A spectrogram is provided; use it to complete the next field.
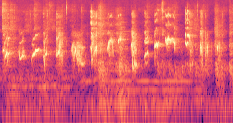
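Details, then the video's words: Eurasian bullfinch song: a quick run of short, soft warbled and creaky notes between low and mid pitch, with a few brief whistled slurs, steady throughout with faint background hum. "Chant bouvreuil pivoine"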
